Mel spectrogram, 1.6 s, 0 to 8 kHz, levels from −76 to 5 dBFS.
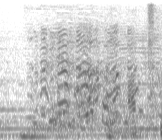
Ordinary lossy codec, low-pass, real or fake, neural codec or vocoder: none; 7.2 kHz; real; none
